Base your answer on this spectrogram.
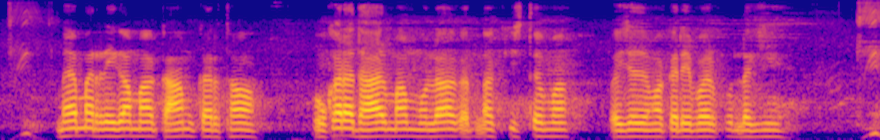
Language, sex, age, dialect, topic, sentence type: Chhattisgarhi, male, 18-24, Western/Budati/Khatahi, banking, question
